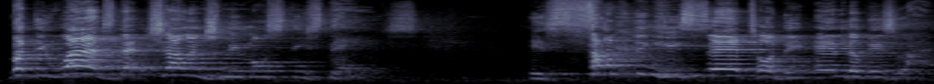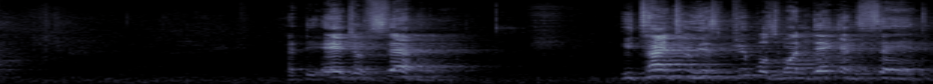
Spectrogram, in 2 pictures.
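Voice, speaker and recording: Man playing an ageing idealistic South African teacher, stage monologue, very high pitch, slow oratory, earnest, philosophical. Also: sharp tone, heavily acted. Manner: declamatory, oratorical, emphatic pauses. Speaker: drama student performing a monologue. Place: large ceremony hall stage. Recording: echoey hall, distant stage sound.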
